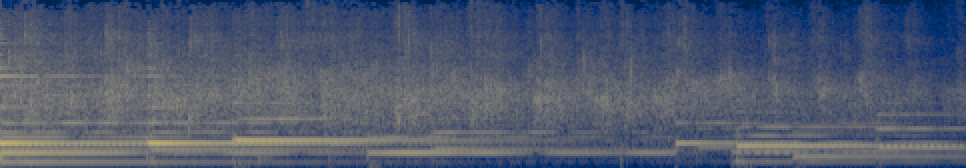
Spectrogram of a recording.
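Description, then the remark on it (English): A church audience claps steadily and continuously at the end of a service before prayer, a dense wash of many hands, while sustained organ or keyboard chords play underneath and shift a few times. “Oh, if you are clapping.”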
